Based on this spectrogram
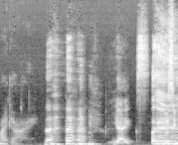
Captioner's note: laughing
